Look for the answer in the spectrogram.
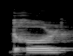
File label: "dhooR", Palula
